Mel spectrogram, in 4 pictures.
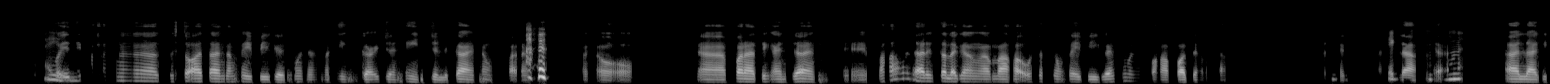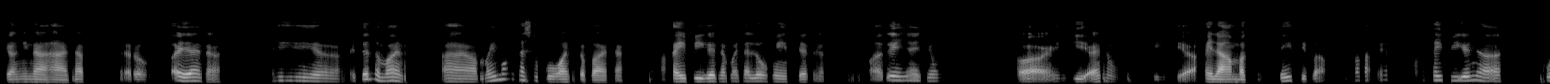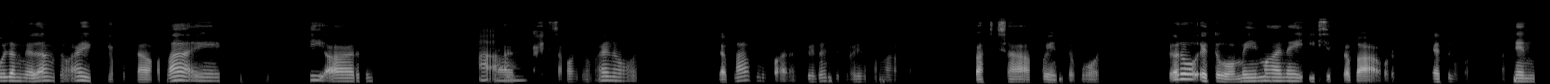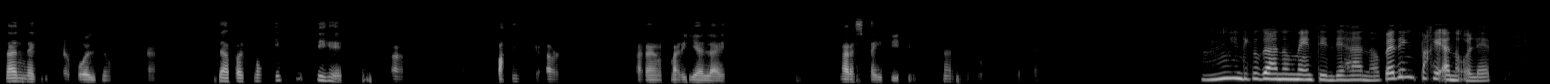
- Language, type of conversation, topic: Filipino, advice, Paano ko mapapanatili ang pagkakaibigan kahit abala ako sa trabaho?
- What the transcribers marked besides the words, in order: distorted speech; laugh; unintelligible speech; unintelligible speech; tapping; unintelligible speech; unintelligible speech; unintelligible speech; unintelligible speech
